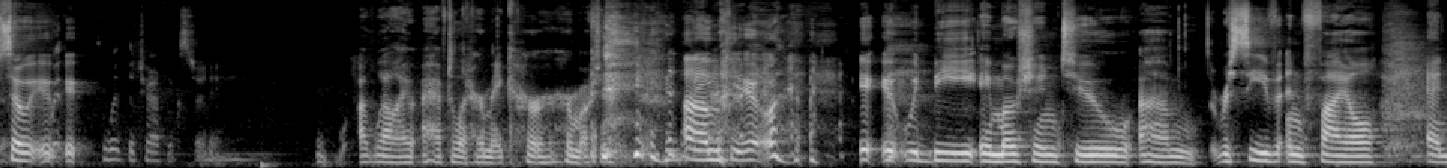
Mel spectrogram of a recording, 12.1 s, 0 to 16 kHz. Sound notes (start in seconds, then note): 5.3 members softly laugh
